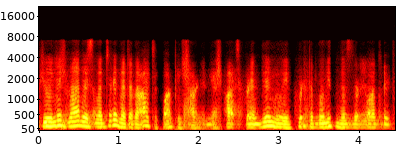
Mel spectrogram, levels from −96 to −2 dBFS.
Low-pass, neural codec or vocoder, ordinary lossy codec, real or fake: 7.2 kHz; codec, 16 kHz, 0.5 kbps, FreqCodec, smaller model; Opus, 64 kbps; fake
